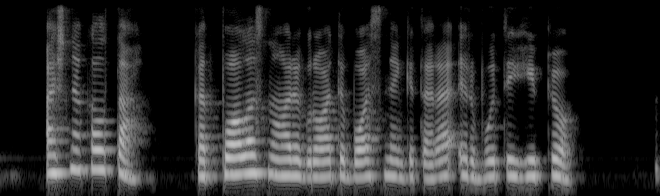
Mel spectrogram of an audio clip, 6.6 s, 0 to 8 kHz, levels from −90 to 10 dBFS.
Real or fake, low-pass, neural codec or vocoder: fake; 7.2 kHz; autoencoder, 48 kHz, 128 numbers a frame, DAC-VAE, trained on Japanese speech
